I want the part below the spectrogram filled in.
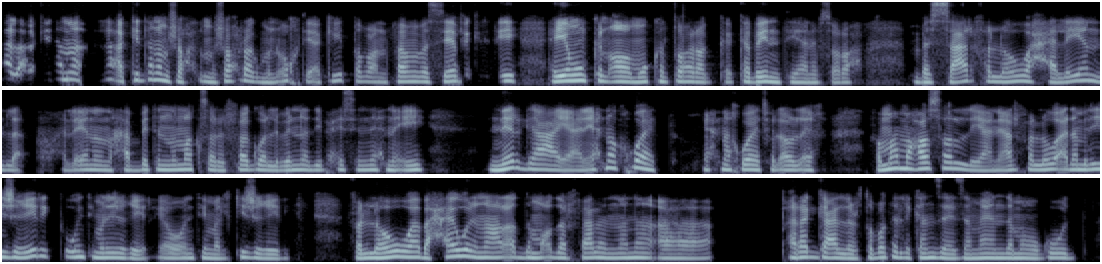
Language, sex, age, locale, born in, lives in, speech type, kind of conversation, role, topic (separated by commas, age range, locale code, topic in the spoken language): Arabic, male, 20-24, ar-EG, Egypt, Egypt, conversation, podcast, guest, تحب تحكيلي عن أحلى ذكرى من طفولتك؟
